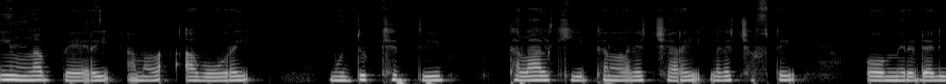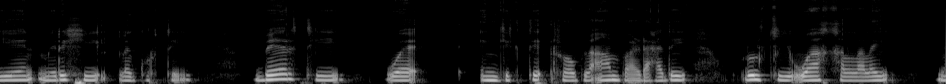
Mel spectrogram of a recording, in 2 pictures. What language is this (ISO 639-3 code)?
som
